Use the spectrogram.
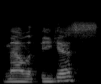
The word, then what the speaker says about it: Maleficus: Google it's pronounced Mala malificus in kind of Mal an Italian sort of style Latin accent it's Latin for evil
